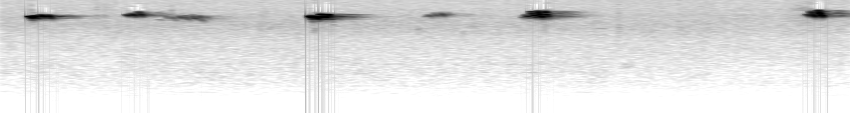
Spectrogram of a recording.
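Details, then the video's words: A Bohemian waxwing (Bombycilla garrulus) gives thin, very high, buzzy trilled 'sirrr' notes, about six in as many seconds, at an uneven pace, with nothing else audible. "Vogelstimmen: Der Seidenschwanz - Waxwing - Brombycilla garrulus"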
